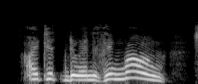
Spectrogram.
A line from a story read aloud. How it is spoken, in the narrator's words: Sansa pleaded with him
